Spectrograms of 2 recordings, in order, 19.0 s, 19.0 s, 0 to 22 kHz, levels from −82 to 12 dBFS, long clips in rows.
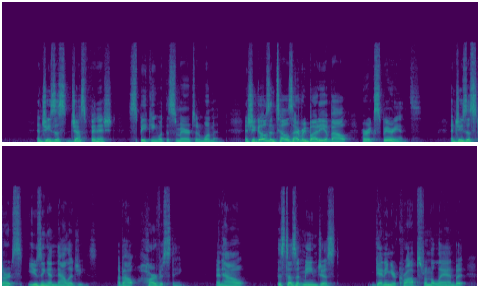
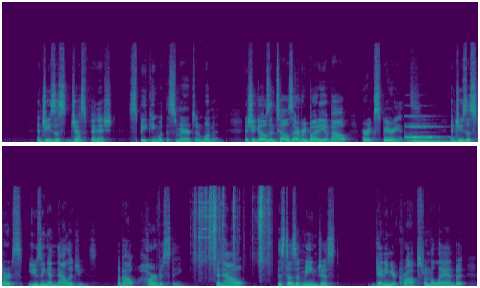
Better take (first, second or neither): first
